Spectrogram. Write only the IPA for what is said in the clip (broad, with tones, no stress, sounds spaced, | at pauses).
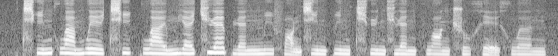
t͡ɕʰ i˨˦ n x w ä˥˨ m w e˥˨ ɪ̯ t͡ɕʰ i˦ k w a˥˨ ɪ̯ m j ɛ˨˦ t͡ɕ ɥ ɛ˦ p ɥ ɛ˨˦ n m i˦ f ɑ̰˨˩ ŋ ɕ i˥˨ n p i˥˨ n t͡ɕʰ y˥˨ n ɕ ɥ ɛ˥˨ n f w ɑ˥˨ ŋ ʂ u˨˦ x ḛ˨˩ ɪ̯ x w ə˥˨ n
